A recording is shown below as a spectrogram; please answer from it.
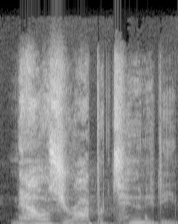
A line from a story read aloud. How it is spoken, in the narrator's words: David's men whispered to him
